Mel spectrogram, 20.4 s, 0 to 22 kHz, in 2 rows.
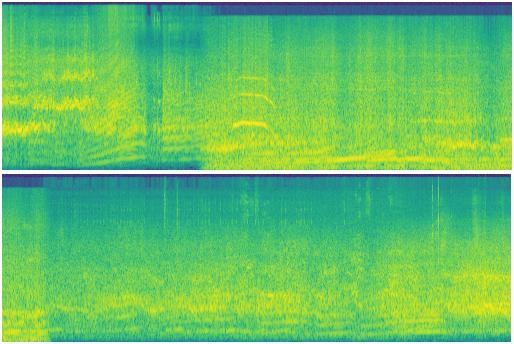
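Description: A Lexus SC300 drifts, its engine revving hard and its tires squealing loudly in long sustained screeches that rise and fall over about twenty seconds, close and continuous.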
